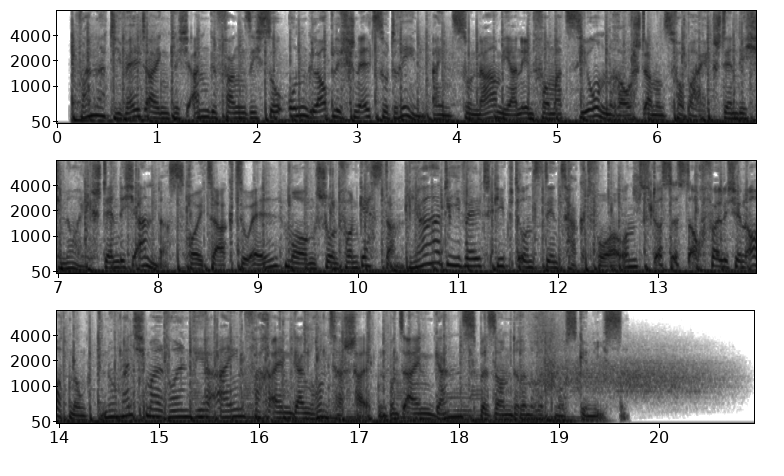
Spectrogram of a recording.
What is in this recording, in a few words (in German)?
werbung hektisch voiceovers; emmi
